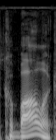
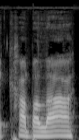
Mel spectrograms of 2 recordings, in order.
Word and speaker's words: Kabbalah: So to cut to the chase, as far as I say Kabbalah is a fine, Kabbalah. – It's a fine pronunciation, what you're saying. I'm doing the straight Hebrew pronunciation.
